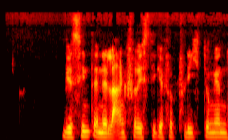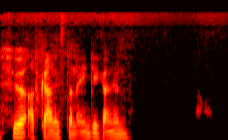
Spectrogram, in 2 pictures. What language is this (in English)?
German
